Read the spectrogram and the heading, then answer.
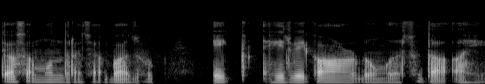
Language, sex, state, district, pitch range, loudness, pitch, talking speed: Marathi, male, Maharashtra, Sindhudurg, 100-105 Hz, -25 LUFS, 100 Hz, 125 wpm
